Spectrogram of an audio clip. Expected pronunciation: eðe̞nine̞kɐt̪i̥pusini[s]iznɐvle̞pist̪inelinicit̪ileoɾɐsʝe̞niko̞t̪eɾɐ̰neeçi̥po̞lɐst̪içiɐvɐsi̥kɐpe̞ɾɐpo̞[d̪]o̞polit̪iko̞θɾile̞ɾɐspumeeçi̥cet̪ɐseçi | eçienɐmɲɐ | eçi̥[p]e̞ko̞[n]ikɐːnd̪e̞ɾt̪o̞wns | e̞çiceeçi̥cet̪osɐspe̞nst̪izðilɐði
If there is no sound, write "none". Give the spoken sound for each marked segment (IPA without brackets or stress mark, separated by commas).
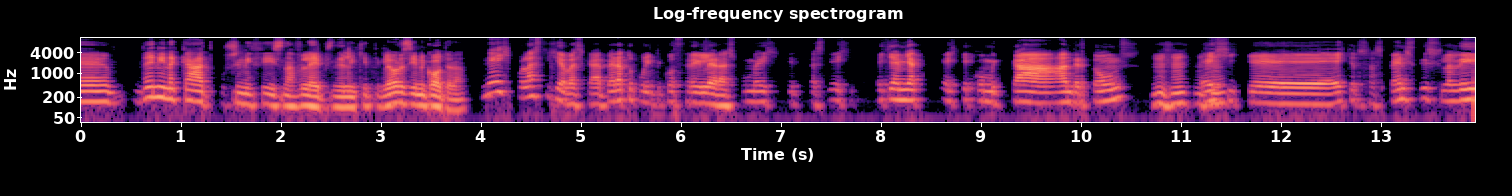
θ, t̪, c, m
